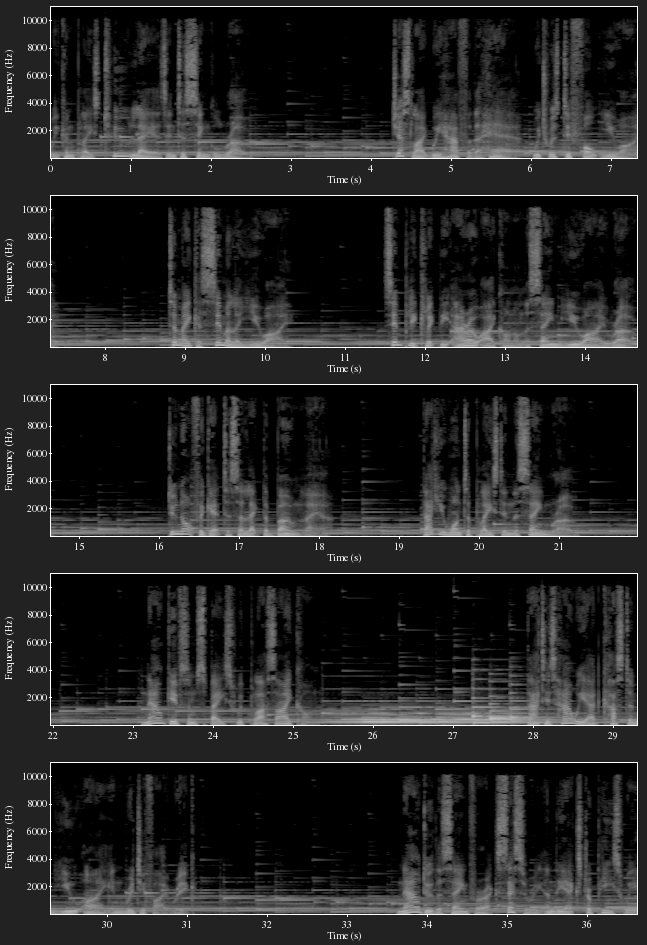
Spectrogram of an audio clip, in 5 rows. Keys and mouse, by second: 19.7 click, 22.3 click.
